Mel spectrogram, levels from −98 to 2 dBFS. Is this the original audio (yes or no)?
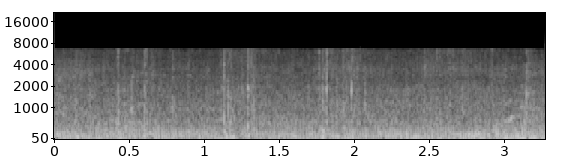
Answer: no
